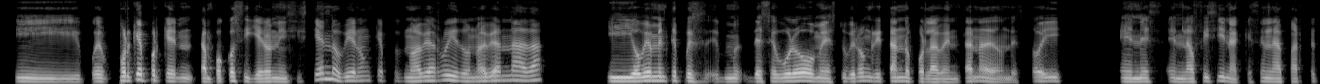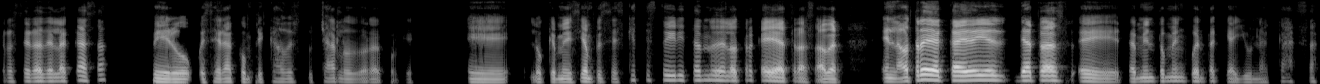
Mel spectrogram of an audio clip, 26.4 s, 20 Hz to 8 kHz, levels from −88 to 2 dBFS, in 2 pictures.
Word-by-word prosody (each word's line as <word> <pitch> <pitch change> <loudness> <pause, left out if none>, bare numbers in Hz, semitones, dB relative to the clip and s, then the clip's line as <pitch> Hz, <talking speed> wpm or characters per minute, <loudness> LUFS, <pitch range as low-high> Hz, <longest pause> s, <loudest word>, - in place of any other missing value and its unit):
Y 115 -3 -2
fue, 125 -1 -3
¿por 150 +5 0
qué? 190 - +5
Porque 135 -7 -2 0.2
tampoco 125 +5 -1
siguieron 120 -2 -2
insistiendo, 185 - -4
vieron 150 +2 -4
que 155 - -12
pues - - -26
no 130 0 -2
había 150 +3 +1
ruido, 155 -5 -2
no 125 - -4
había - - +1
nada, 165 +1 -3 0.6
y 130 0 +5
obviamente, 150 +2 +3
pues, 125 -4 -3 0.2
mm, 120 0 -2
de 120 0 -3
seguro 135 +3 +3
me 125 -1 -1
estuvieron 125 +4 -5
gritando 130 0 -2
por 115 0 -5
la 110 0 +1
ventana 105 -12 -4
de - - 0
donde - - -9
estoy, 65 +1 -5 0.6
en 120 -1 -1
es 120 0 -7
en 120 -2 -5
la 115 - -1
oficina, 120 0 -5
que - - -25
es 105 - -30
en 120 - -3
la 115 0 -1
parte 115 +2 -11
trasera 125 +2 -5
de 130 0 -4
la - - -2
casa, 165 +3 -5 0.4
pero 105 -4 +1
pues 100 - -11
era 115 +1 -3
complicado 110 +1 -13
escucharlos, 110 -1 -13
¿verdad? - - -12
Porque - - -29 0.5
eh, 100 -2 -5 0.2
lo - - -9
que 110 - -7
me 110 0 -2
decían, 115 +3 -2
pues: 115 -1 -15
"Es 105 0 -15
que 170 - -17
te 170 0 -24
estoy 170 0 -6
gritando 170 0 -6
de 160 - 0
la - - -1
otra - - -13
calle - - +2
de - - +8
atrás". - - -1
A - - +1
ver, - - +2 0.4
en 120 -1 0
la 115 - +2
otra 170 +4 +10
calle 165 0 +8
de - - +3
atrás, 80 - +4
eh 115 -4 -1
también 125 +3 -5
toma 130 +2 -7
en 135 -1 -10
cuenta - - -8
que - - -13
hay 100 +2 -14
una 100 -1 -17
casa, - - -23
125 Hz, 200 wpm, -24 LUFS, 115-150 Hz, 0.6 s, otra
